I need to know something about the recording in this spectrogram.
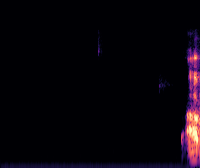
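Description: Near silence with a couple of faint ticks, then a man starts speaking just before the end.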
